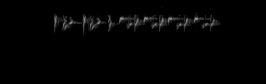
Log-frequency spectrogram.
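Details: European goldfinch singing the Algerian tiwawati style linked to Tizi Ouzou and Tadmait: a rapid run of bright, high twittering notes with sharp clicks, about seventeen elements in under two seconds, no other sounds.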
